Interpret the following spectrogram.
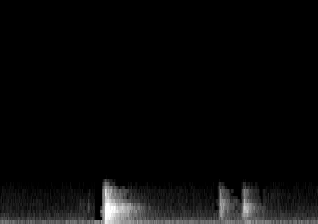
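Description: A stretched rubber band snapping once, sharp and sudden about a second in, followed by two lighter snaps or clicks close together near the end.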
